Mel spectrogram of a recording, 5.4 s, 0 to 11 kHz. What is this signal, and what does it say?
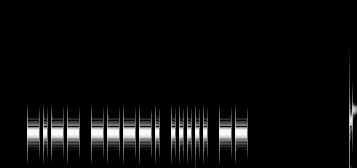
Morse code, heard as a keyed tone, about 20 wpm, 700 Hz. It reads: Y95M
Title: Four Letter-Number Combinations - 20wpm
